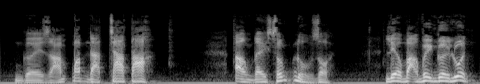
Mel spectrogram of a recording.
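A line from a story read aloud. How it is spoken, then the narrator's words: Sudden roar. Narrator (Vietnamese): Bạch Vô Cầu đột nhiên gầm lên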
